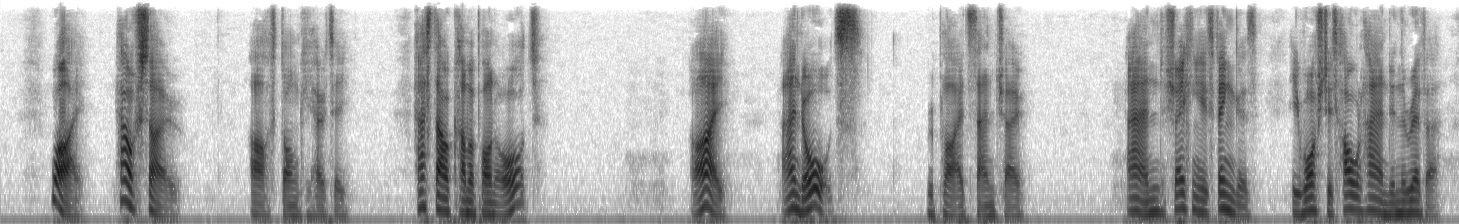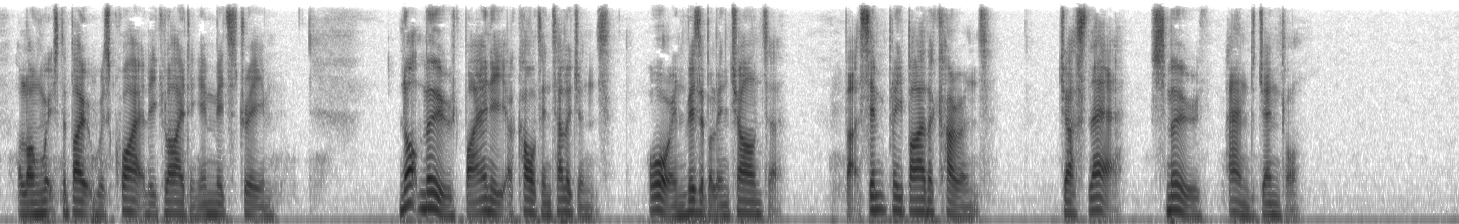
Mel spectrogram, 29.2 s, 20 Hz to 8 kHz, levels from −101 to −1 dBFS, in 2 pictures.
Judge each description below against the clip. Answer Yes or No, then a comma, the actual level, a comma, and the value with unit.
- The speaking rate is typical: No, slow, 115 wpm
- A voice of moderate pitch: No, low, 110 Hz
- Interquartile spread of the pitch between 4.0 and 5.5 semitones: Yes, average, 4.6 semitones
